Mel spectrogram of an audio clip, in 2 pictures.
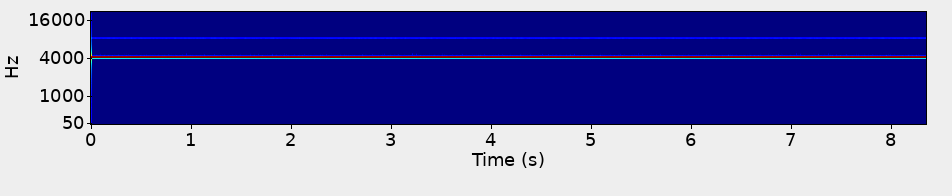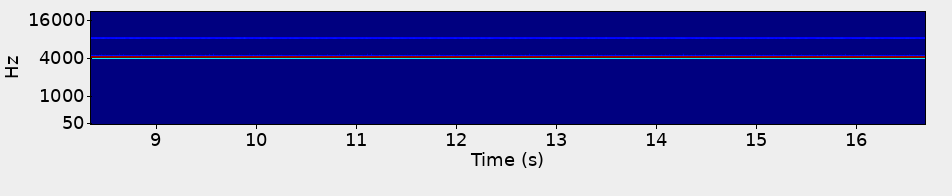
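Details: Simulated tinnitus sound effect: a steady, unbroken high-pitched tone throughout, imitating the ringing heard in tinnitus.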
